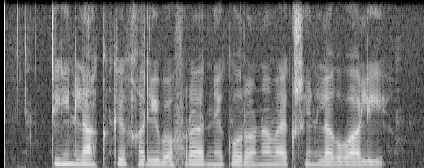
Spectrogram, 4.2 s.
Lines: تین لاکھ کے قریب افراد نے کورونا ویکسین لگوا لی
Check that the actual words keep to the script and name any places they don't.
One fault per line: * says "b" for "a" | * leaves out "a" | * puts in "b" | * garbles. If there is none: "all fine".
all fine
